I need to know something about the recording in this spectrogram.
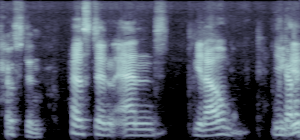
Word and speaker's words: Houston: Yorker on my pronunciation of Houston Street I pronounced it like Houston Street but apparently it's Heston it's Houston and and everyone from New York knows that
